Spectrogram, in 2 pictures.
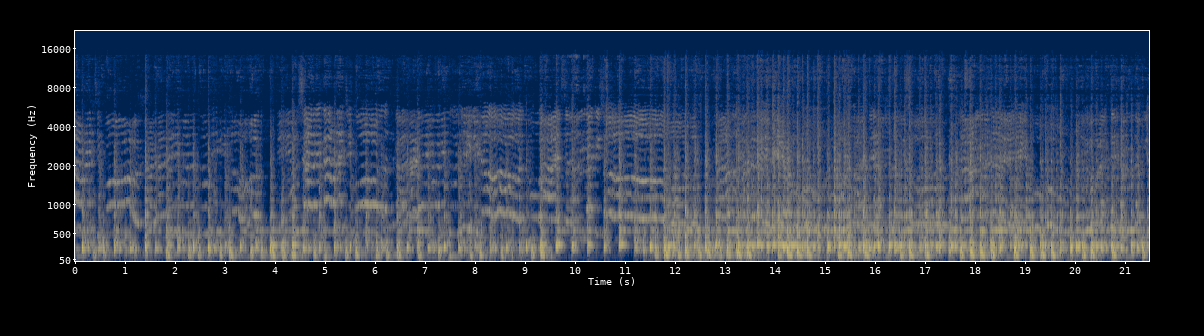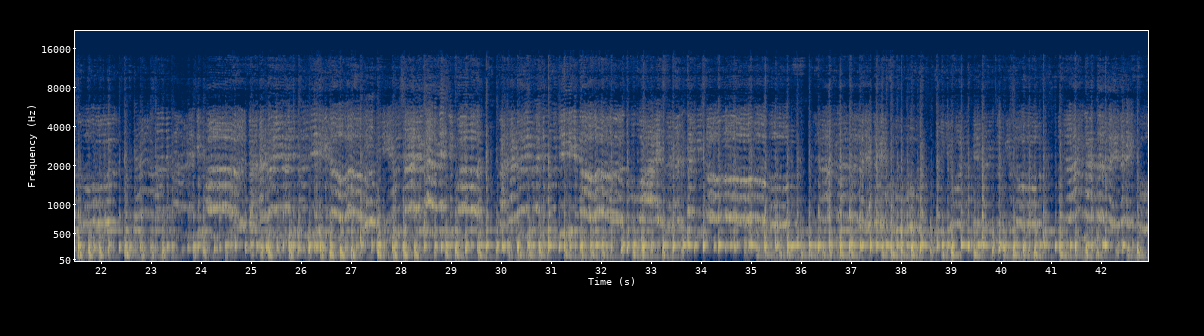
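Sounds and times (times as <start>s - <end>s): folk singing: 0.0s - 42.9s
hand drum rhythm: 0.0s - 42.9s.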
